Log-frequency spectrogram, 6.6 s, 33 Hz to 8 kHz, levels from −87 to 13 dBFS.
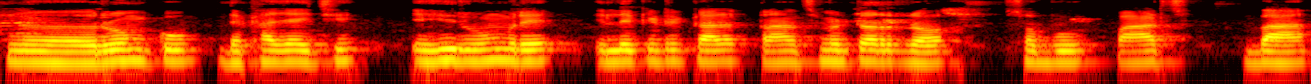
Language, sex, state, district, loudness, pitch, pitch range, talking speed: Odia, male, Odisha, Malkangiri, -18 LUFS, 150 Hz, 145-155 Hz, 110 wpm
